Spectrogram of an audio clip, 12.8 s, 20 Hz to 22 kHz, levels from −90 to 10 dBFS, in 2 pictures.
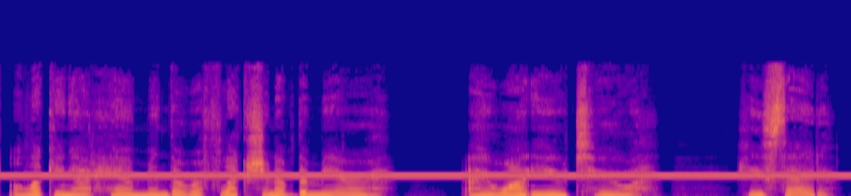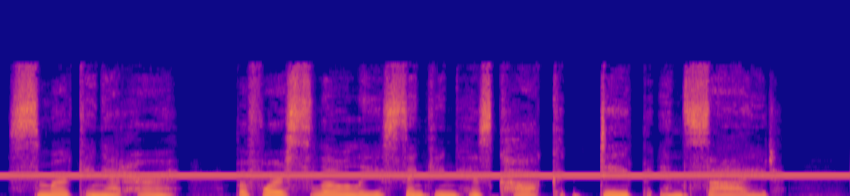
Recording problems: high-pitched whine; loud; throughout; 2.5 kHz, 8 dB below the speech

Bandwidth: 14.5 kHz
